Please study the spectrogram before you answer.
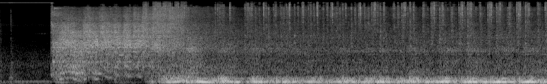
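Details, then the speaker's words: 1990 Chevy Camaro, SBC 350 V8 with Flowmaster mufflers, newly fitted Holley Hyperspark distributor, coil and ignition box. Starts on the third try once the white wire was connected, then revs cleanly with an even V8 burble. Normal start. "all right awesome it started right up so that was the issue that one white wire a white wire that comes out they didn't botch there I don't want to run too long because I don't have anything set up running wires that got that fire but it sounds good it's revving really good"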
